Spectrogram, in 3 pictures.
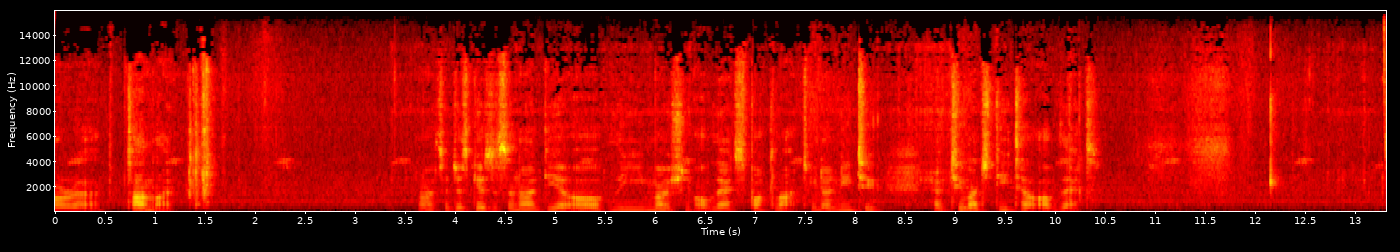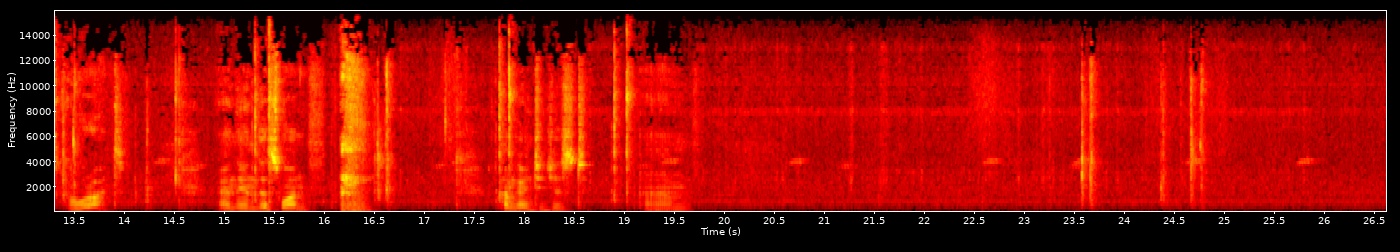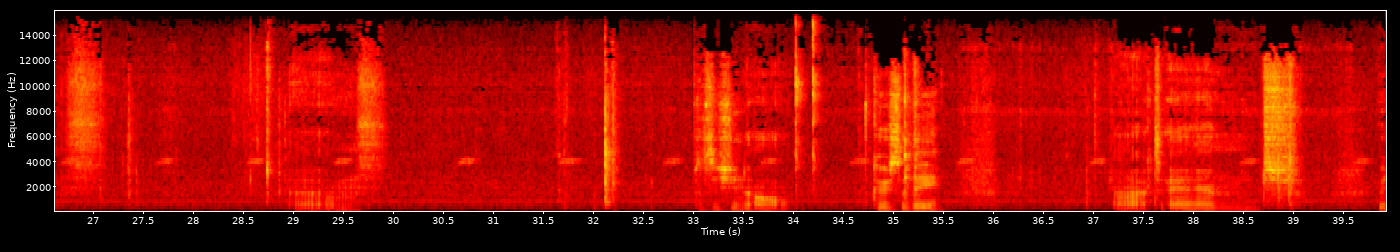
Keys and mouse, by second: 1.8 alt+a, 8.7 middle click, 13.8 Escape, 15.7-16.7 drag, 17.0 KP_1, 24.2 r, 32.6 KP_7, 34.6 click, 35.6 KP_1, 39.4 r.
